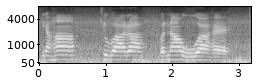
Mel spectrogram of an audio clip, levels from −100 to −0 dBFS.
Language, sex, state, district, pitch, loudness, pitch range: Hindi, female, Haryana, Jhajjar, 220 Hz, -14 LUFS, 190-225 Hz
